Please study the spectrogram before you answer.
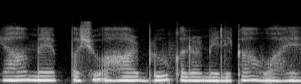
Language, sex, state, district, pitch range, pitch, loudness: Hindi, female, Arunachal Pradesh, Longding, 175-190 Hz, 185 Hz, -11 LUFS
